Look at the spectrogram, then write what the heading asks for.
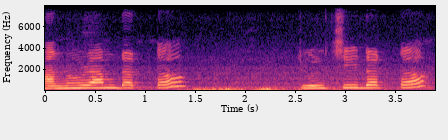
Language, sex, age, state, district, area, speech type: Assamese, female, 60+, Assam, Jorhat, urban, spontaneous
